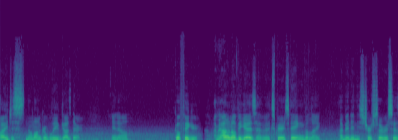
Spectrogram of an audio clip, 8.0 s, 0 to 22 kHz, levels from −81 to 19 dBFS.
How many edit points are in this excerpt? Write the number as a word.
three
